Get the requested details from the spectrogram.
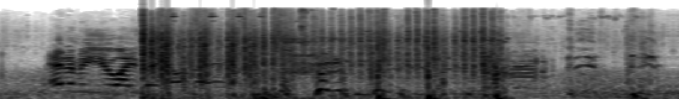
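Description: A rifle fires rapid bursts of gunshots up close.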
